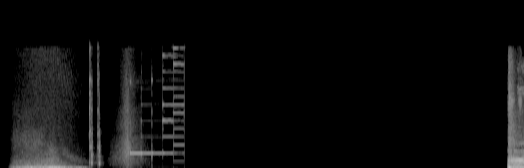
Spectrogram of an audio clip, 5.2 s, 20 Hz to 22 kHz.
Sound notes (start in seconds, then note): 0.1 logo whooshes; 0.8 logo clicks; 1.2 logo tinkles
